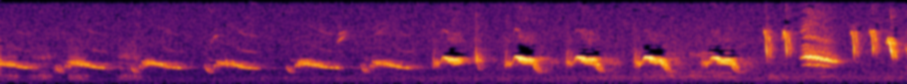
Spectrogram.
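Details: Mockingbird repeats a falling whistled phrase about seven times, then switches to sharper, higher repeated notes, finishing with a bright high trill-like figure.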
